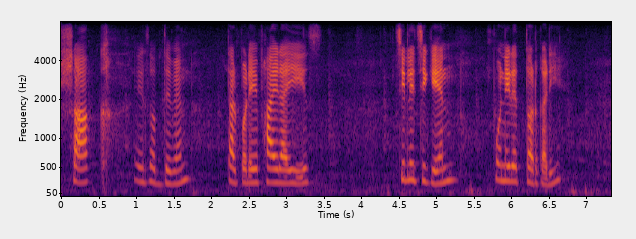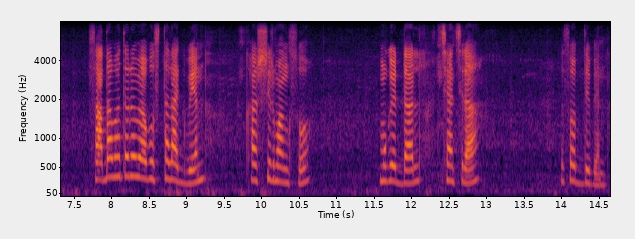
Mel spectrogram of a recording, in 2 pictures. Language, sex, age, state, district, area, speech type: Bengali, female, 18-30, West Bengal, Murshidabad, rural, spontaneous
